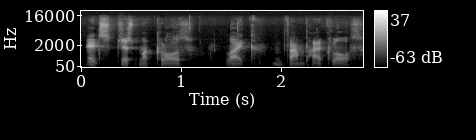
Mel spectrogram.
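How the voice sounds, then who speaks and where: A man playing a tabletop game, talking in a low-key way and muttering his rolls. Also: little pitch movement, unhurried, sharp tone, dry recording. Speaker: tabletop player. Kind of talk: casual tabletop game chat.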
